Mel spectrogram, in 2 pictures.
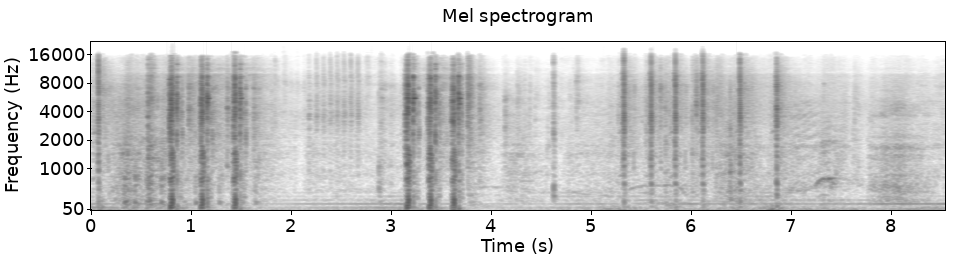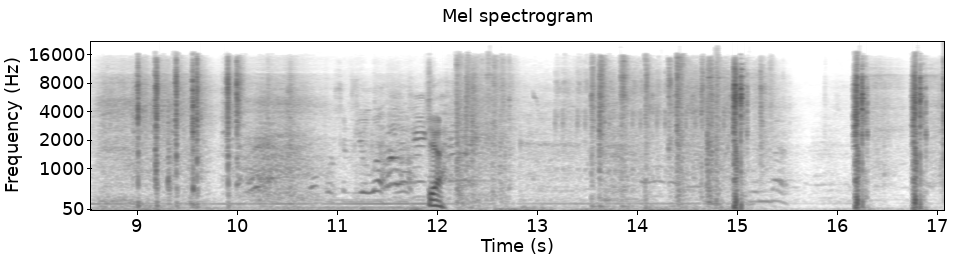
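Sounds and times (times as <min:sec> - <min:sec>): airsoft rifle shots: 0:00.0 - 0:01.8, 0:02.4 - 0:04.0, 0:08.9 - 0:10.2, 0:13.2 - 0:15.4, 0:16.2 - 0:17.0.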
